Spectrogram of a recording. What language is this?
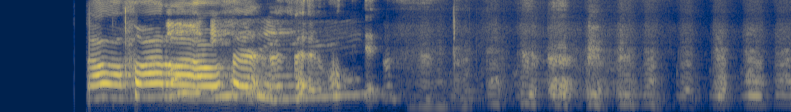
Icelandic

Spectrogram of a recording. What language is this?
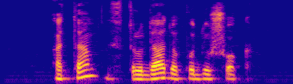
Ukrainian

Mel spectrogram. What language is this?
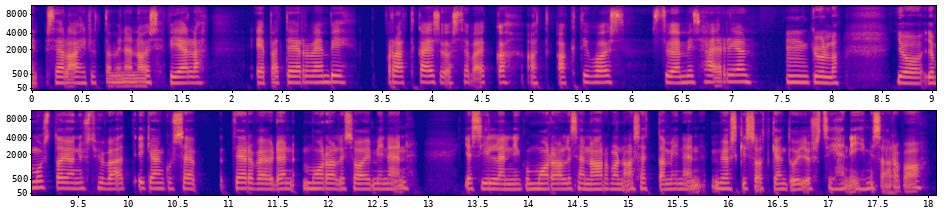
Finnish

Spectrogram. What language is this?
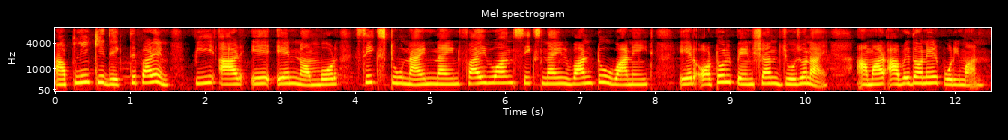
Bangla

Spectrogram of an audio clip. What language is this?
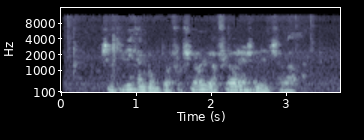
Spanish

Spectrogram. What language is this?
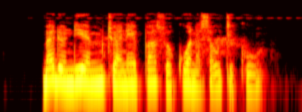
Swahili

